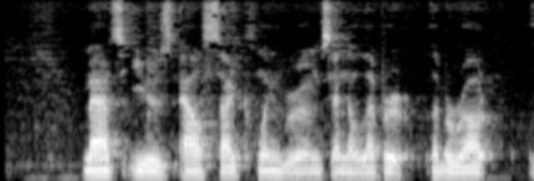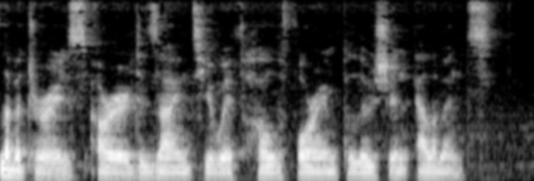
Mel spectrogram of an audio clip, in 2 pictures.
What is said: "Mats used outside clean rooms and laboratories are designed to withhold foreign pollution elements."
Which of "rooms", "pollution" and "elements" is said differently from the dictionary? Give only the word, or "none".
none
